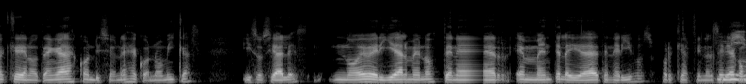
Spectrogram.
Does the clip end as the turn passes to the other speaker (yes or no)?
yes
